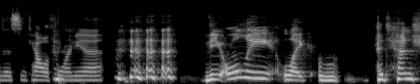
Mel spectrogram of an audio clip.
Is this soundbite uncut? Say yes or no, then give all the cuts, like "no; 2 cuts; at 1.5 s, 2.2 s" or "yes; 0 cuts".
no; 1 cut; at 1.8 s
